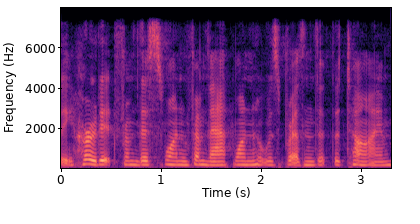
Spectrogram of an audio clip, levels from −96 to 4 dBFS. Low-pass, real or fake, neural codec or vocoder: 7.2 kHz; fake; codec, 16 kHz, 4.8 kbps, FACodec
